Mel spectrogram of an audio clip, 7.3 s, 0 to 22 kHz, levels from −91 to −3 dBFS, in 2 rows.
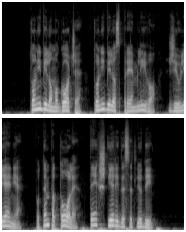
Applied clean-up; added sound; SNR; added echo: none; none; none; none.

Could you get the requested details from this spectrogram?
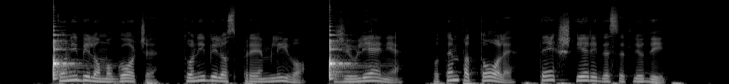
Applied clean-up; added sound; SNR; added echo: classical method spectral subtraction.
